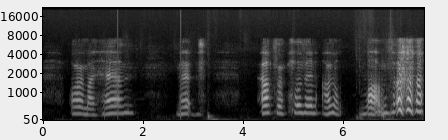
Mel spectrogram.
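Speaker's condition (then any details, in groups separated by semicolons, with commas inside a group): Tongue cancer surgery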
